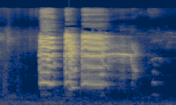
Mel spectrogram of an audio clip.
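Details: Pelung chicken crowing: a large-bodied rooster with a full crop after eating corn. The crow comes in three loud harmonic bursts, two short and choppy, then a long drawn-out note that slowly falls away. Background is quiet.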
